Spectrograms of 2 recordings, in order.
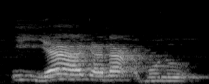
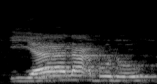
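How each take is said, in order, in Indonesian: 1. Bunyi y ditahan panjang, jadi ganda. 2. Bunyi y pendek, jadi tunggal.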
